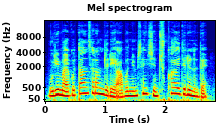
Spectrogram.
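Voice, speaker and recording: A woman's voice: medium pitch, sing-song, quick pace, dark tone, pitched above the performer's own voice, lightly acted. A woman voicing a snobbish, sneering sister-in-law in a storybook narration, with a mocking, condescending manner.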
